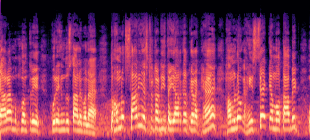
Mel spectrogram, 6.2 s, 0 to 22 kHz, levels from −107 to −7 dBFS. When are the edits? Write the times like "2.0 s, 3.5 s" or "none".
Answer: none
